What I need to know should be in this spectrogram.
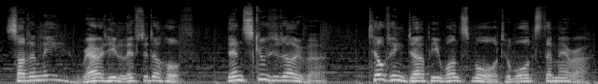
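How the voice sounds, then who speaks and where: A man reading a story aloud in a soft, gentle narrating voice. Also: fairly high pitch, very animated, moderate pace. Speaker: fanfiction reader. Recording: faint music beneath the voice.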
